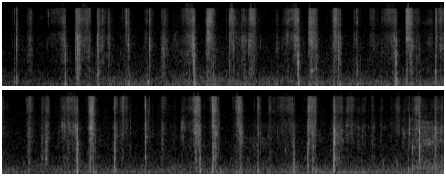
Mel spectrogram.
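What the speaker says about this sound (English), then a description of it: "So we'll give that another crappy shuffle." A deck of cards shuffled by hand during a dungeon card game, a long run of steady crisp slaps and riffles repeating at a quick regular pace, close and clear with no voices.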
